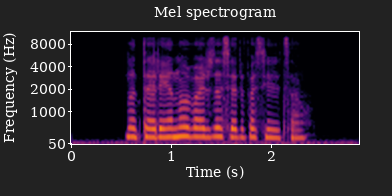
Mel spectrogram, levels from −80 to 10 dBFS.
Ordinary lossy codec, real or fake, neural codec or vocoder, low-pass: none; fake; autoencoder, 22.05 kHz, a latent of 192 numbers a frame, VITS, trained on many speakers; 9.9 kHz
